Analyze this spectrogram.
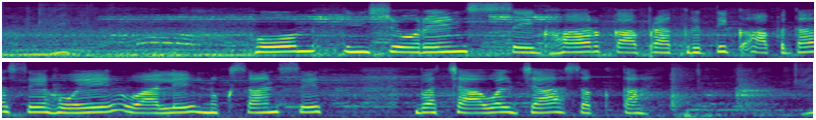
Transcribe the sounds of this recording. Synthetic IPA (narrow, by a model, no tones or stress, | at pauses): hoːmɪnʃuːɾensːeɡʱəɾkapɾaːkɾɪt̪ɪkaːpd̪aseɦoːeʋaːlenʊksaːnse | bət͡ʃaːʋəld͡ʒaːsəkt̪aɦɛ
